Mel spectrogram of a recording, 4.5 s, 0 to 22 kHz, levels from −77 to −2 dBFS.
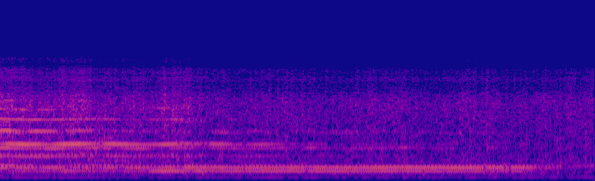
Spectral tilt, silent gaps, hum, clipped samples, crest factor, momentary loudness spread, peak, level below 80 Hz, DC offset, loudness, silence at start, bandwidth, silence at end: -4.5 dB/octave; none; none; under 0.1%; 16 dB; 7 LU; -24 dBFS; -82 dBFS; under 0.1%; -42 LUFS; 0 s; 7.2 kHz; 0 s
